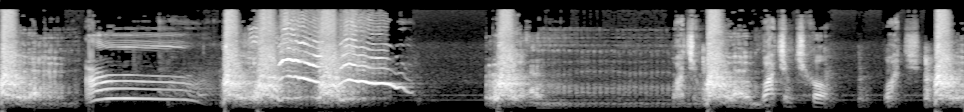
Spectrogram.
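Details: Loud drawn-out howling from Chico, a pet dog: a steady held note, then a rising, wavering wail that bends down at the end, followed by quieter yips and a person's voice.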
